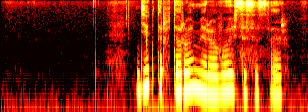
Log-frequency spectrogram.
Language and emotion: Russian, neutral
